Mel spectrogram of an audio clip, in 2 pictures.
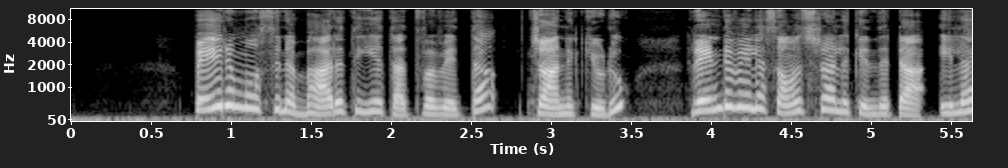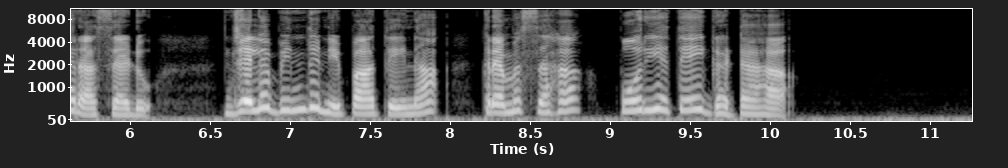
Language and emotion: Telugu, neutral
